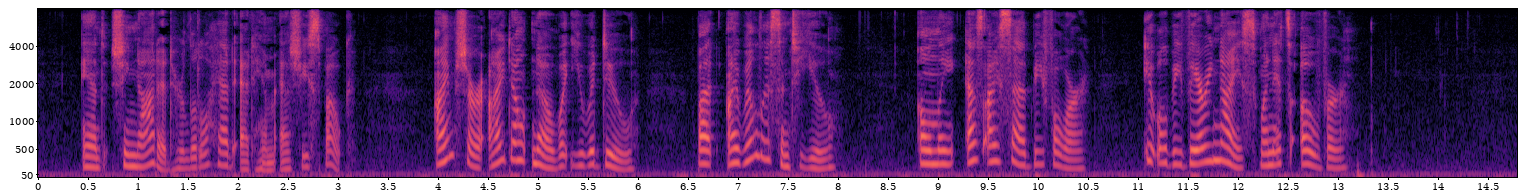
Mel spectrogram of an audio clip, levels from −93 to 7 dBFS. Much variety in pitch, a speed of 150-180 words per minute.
Yes: wide, 6.3 semitones; average, 160 wpm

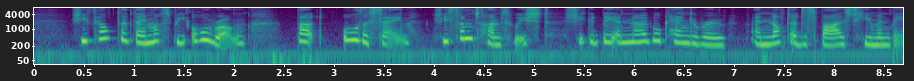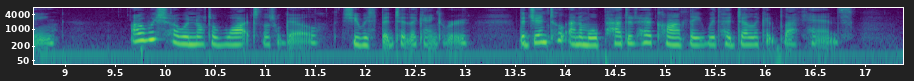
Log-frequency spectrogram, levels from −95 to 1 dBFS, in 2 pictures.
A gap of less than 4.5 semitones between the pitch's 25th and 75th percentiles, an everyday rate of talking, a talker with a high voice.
No: average, 5.0 semitones; average, 180 wpm; very high, 265 Hz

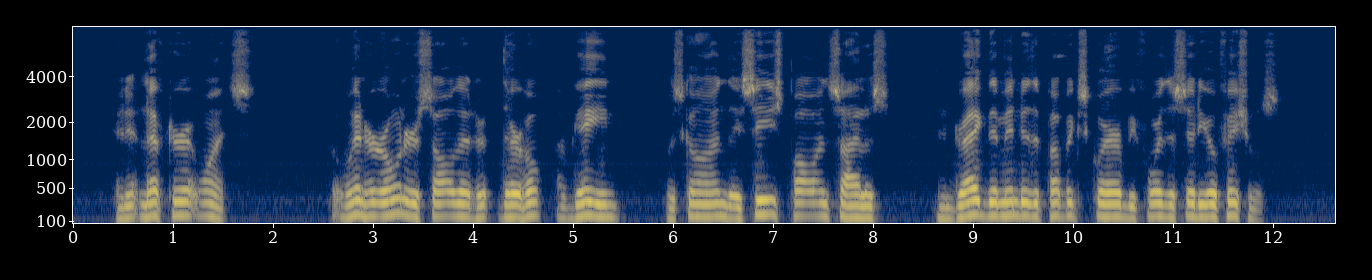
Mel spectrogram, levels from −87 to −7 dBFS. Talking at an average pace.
Yes: average, 160 wpm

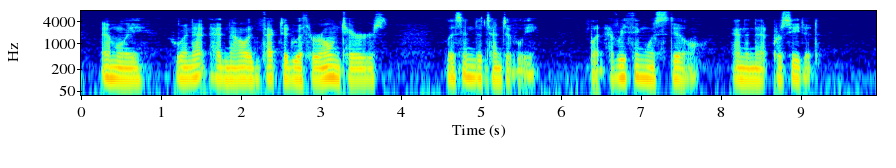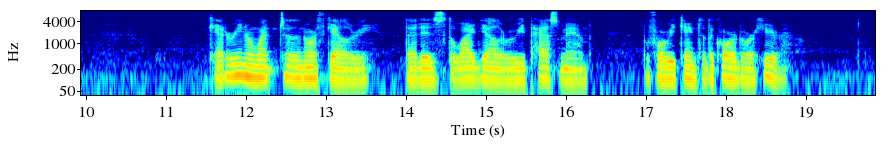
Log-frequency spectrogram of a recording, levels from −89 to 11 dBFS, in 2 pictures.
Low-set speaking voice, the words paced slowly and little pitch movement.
Yes: low, 110 Hz; slow, 120 wpm; narrow, 1.9 semitones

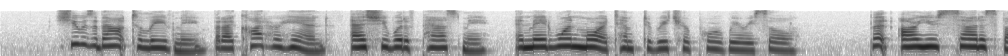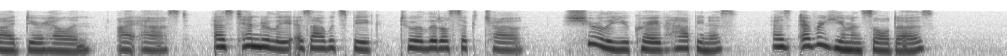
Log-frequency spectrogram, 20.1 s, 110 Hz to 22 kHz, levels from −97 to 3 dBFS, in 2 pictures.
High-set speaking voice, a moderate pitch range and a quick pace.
No: high, 235 Hz; average, 4.6 semitones; average, 165 wpm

